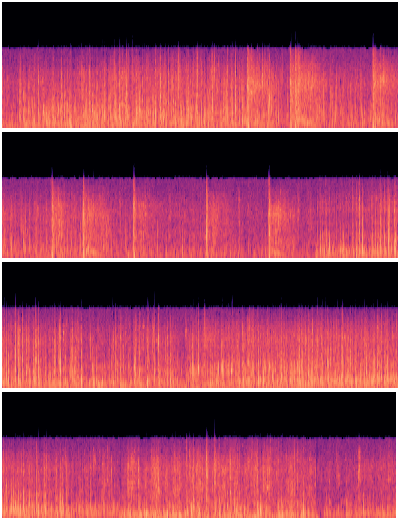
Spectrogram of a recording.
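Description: A string of sharp gunshots, about seven between about five and thirteen seconds in, over a steady rushing noise of horses galloping on open ground.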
